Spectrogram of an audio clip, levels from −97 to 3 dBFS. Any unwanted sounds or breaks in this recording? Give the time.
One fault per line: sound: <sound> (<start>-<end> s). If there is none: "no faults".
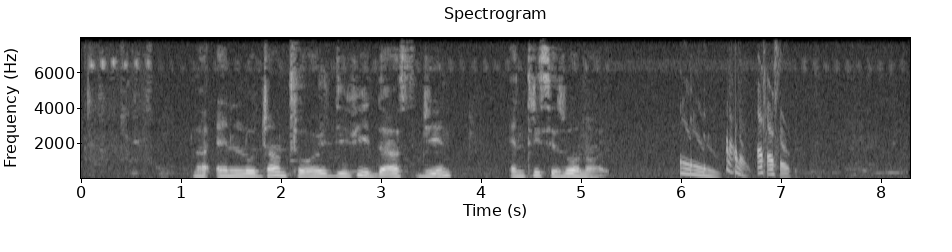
sound: chirp (6.0-7.1 s)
